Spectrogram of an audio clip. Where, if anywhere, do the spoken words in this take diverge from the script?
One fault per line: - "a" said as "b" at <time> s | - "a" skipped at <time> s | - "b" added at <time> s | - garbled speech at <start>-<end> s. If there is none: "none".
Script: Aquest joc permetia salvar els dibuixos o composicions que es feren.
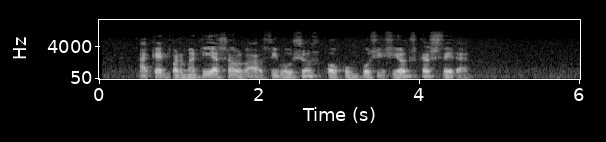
- "joc" skipped at 0.9 s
